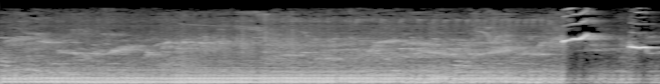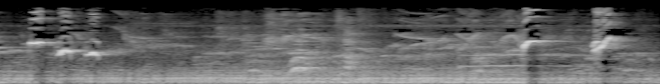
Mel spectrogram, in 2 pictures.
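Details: Canary-imitating song of a greater green leafbird: low droning noise gives way to scattered, abrupt high chips and falling whistle notes in irregular bursts, with short pauses between.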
